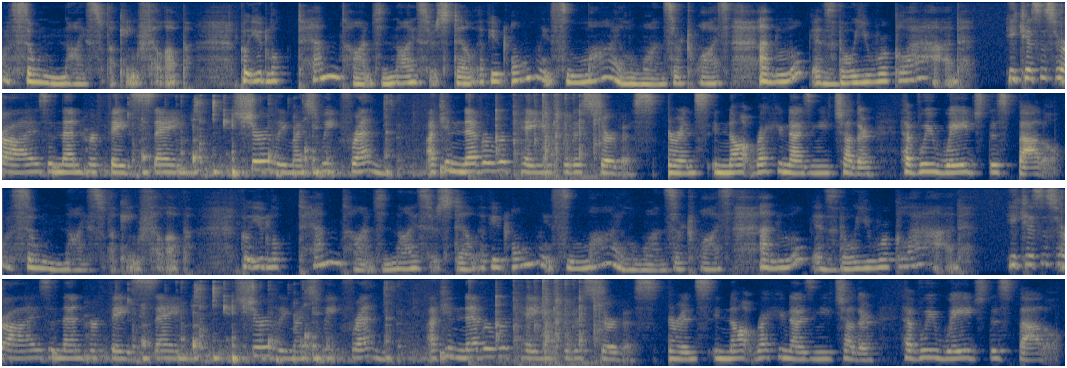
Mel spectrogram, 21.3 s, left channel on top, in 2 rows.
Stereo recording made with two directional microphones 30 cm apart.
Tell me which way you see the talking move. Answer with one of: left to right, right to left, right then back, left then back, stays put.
stays put.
